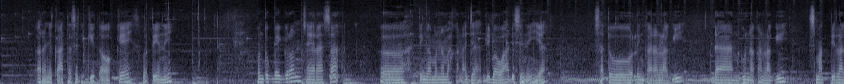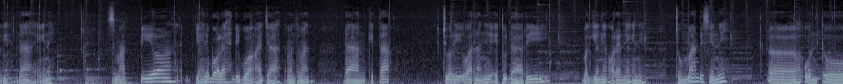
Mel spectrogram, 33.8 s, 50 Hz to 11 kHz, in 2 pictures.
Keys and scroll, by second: 21.9 Delete.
